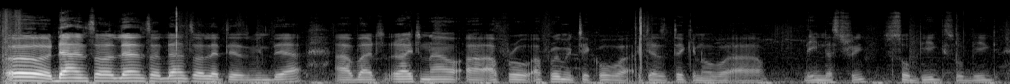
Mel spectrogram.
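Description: A man speaks at a medium pitch and a fairly slow pace, with lively intonation. His loudness swings widely over light background noise. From Kenya, Nairobi (Kibera); Kenya. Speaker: professional dancer. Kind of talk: interview. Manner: halting. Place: open country.

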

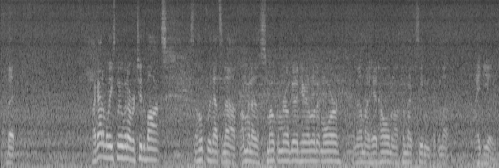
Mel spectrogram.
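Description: Very fast speech. The sound is dry with no echo, and there is noticeable background noise. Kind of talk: casual narration while working. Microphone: phone near.

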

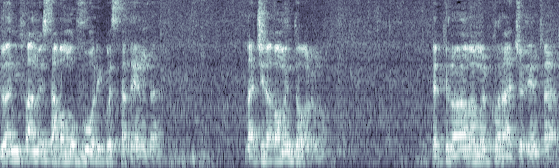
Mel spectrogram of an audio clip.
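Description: With light background noise and audible room echo, a man of medium pitch talks at a fairly quick pace, using lively intonation and long, frequent pauses. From southern Italy, Apulia (San Severo). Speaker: church member giving testimony. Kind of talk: testimony. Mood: warm, smiling, emotional. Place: tent.

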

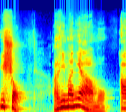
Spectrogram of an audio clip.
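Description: Very slow speech from a man over a quiet background. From Italy. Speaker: language teacher. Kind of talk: tutorial. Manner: halting.

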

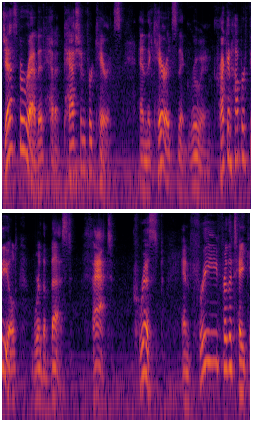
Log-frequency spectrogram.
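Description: A man's voice with very wide pitch swings and a bright, sharp tone, over light background noise. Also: fairly slow pace. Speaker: storybook reader. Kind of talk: read-aloud storytelling. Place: home room. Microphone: phone near.

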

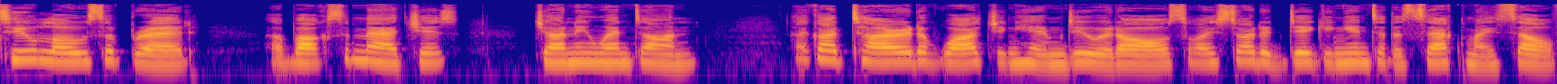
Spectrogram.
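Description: In a natural voice, a passage is read aloud.

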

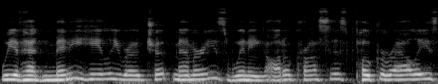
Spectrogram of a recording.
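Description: This woman with an American accent has a fairly high pitch and a dark, mellow tone that is somewhat breathy. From Northern California. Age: 60s. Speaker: daughter of the deceased giving eulogy; speaker. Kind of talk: eulogy reading. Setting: memorial gathering with audience, partly outdoors. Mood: warm, reminiscent. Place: garden. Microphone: pa.

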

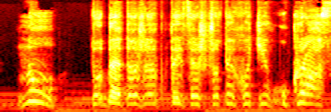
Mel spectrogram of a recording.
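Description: Over clear music in the background, a put-on character voice speaks at a moderate pace. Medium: read story.

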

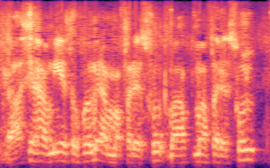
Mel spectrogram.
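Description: Over light background noise, a man talks at a moderate pace with a fairly high pitch and ordinary pitch variation. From Cuba. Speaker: reggaeton artist. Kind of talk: heated rant. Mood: confrontational, boastful. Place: home room. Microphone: phone near.

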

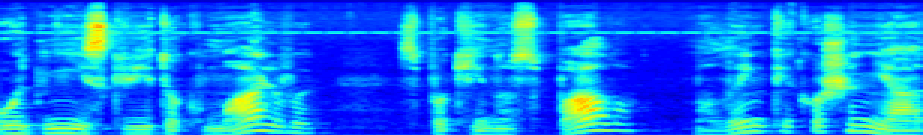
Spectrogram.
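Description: Unforced reading voice throughout

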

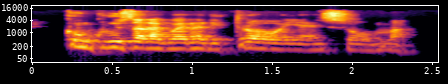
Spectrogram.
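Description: A woman speaks with fairly even intonation, her voice echoing audibly in the room against a quiet background. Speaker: theatre performer. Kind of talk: dramatic reading aloud. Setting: video call.

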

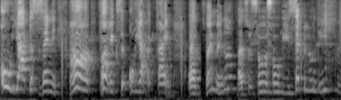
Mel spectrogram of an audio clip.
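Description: A put-on character voice, high in pitch, comes at a moderate pace over clear background noise. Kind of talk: children's radio play. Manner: excited, stammering.

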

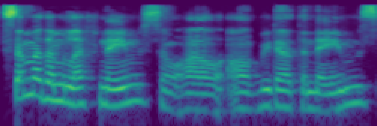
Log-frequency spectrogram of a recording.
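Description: A woman with an unremarkable speaking voice talks at a fairly low pitch with ordinary pitch variation. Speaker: interview host. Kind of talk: interview introduction. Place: home room. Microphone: studio mic.

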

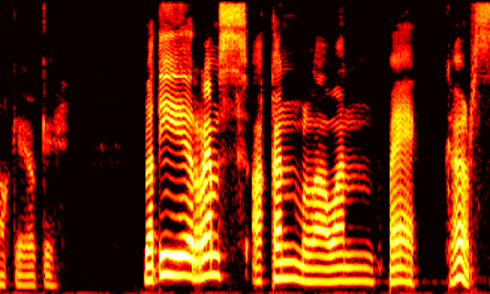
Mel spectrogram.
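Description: The pace is very slow. The background is quiet. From Indonesia. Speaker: podcast host, NFL fan. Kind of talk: casual sports review chat. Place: home room.

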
